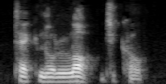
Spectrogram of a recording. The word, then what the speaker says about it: technological: Almost that. Technological. The emphasis is in the next syllable.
